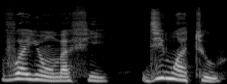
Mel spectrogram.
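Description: A woman voicing a gentle young mistress of the house who speaks softly and soothingly in a read-aloud novel. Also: mid-range voice, lively intonation, slow pace, no room sound, studio quality. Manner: soft, hushed and soothing.

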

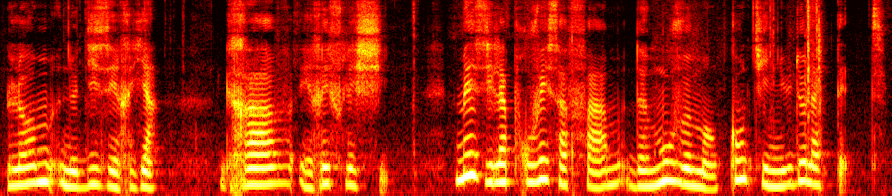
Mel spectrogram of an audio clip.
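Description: A woman narrating a classic story in a slow, deliberate audiobook reading. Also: medium pitch, a little mellow.

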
